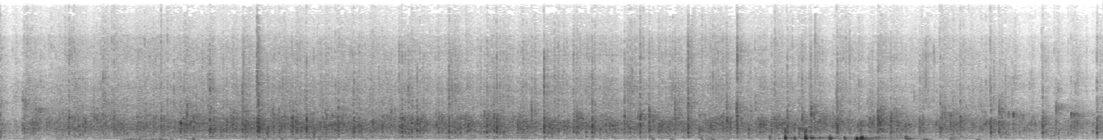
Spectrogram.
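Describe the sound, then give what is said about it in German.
Sustained applause from a crowd, a dense, steady wash of many hands clapping at an even loudness for several seconds, with a few faint voices mixed in. “Ein Applaus für euch.”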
